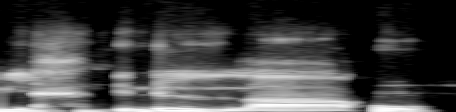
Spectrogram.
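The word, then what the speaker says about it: يَهْدِينِي اللَّهُ: But when you're pronouncing, you pronounce it Na'am yahdinillahu. Yahdinillahu. Right? So Allah will be in the it will be pronounced with a soft thing because of the kasra here.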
